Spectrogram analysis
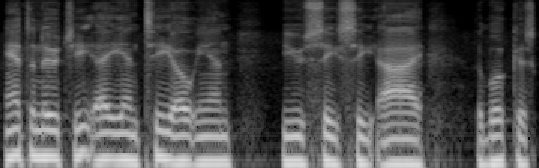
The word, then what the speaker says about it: Antonucci: How do you pronounce it? Antonucci. Antonucci, Antonucci.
